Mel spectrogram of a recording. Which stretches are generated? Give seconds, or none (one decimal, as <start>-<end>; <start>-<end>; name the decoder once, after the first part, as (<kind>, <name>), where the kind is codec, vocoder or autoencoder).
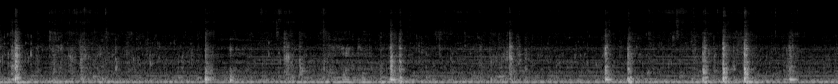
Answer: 2.0-2.5 (codec, SNAC); 3.1-4.0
